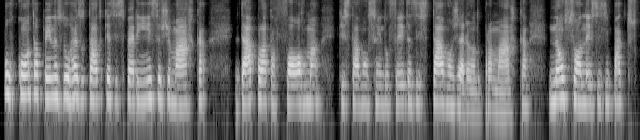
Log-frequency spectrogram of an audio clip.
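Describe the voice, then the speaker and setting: Woman speaking on a panel. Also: medium pitch. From Bahia, Brazil. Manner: enthusiastic, with frequent restarts and "né?" tags. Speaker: panelist, agency executive. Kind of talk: panel talk.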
